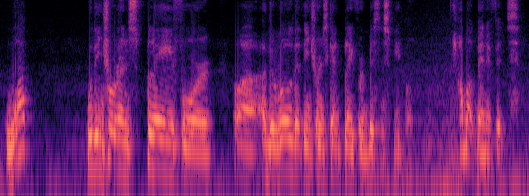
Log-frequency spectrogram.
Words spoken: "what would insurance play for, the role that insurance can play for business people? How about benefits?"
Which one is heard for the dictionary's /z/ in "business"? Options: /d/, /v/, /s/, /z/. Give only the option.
/s/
